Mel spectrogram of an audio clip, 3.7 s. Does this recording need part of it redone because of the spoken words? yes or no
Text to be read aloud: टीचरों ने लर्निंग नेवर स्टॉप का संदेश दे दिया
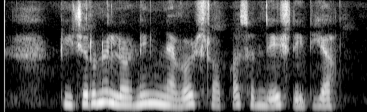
no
